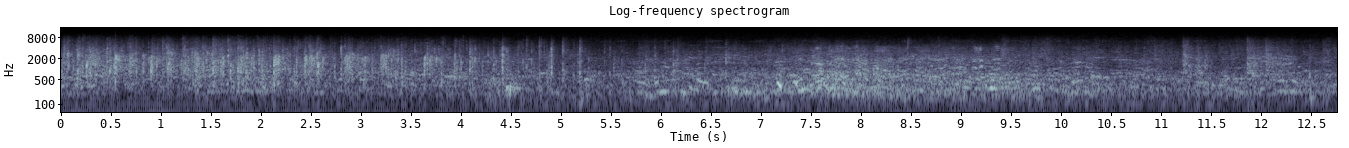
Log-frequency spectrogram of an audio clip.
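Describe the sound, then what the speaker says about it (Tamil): An audience at a silver jubilee celebration claps continuously for several seconds, a dense, steady wash of applause with crowd chatter and voices mixed underneath. "அனைவரும் கரவொலி எழுப்பி அவர்களை பாராட்டுவோம்."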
